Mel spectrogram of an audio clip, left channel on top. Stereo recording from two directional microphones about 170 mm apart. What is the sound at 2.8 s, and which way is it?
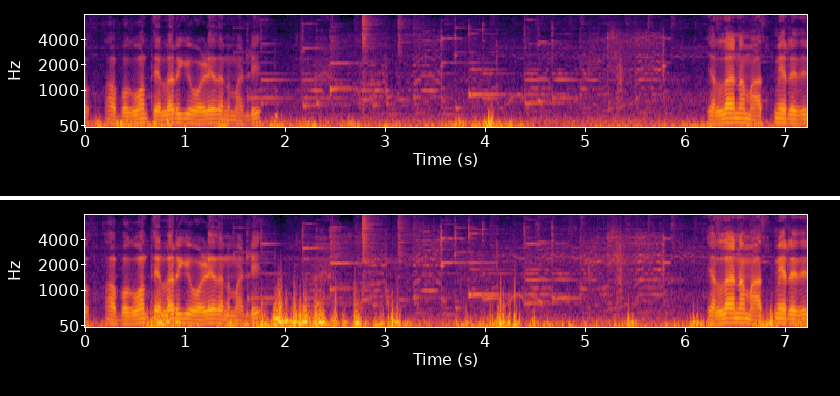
Music, 65° left (ahead or behind).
